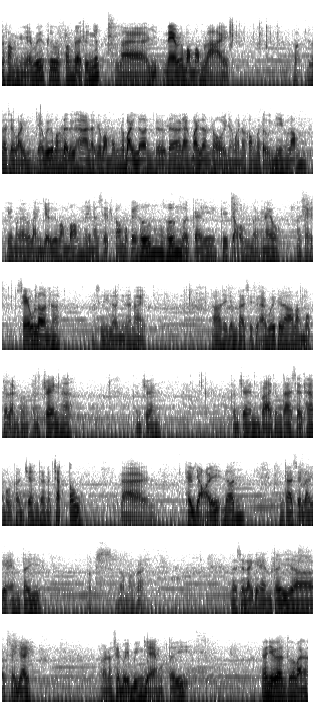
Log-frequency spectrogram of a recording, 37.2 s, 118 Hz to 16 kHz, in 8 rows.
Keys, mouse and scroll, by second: 1.4 scroll down 1, 1.7 scroll down 1, 3.8 g, 4.8 shift+middle click, 4.8 shift+scroll down 1, 10.6-13.8 scroll up 1, 14.6 click, 15.4-16.9 d, 16.9 right click, 18.4 d, 19.7 Tab, 20.2 Tab, 21.4 click, 27.8 click, 34.8 Tab, 35.2 Tab.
